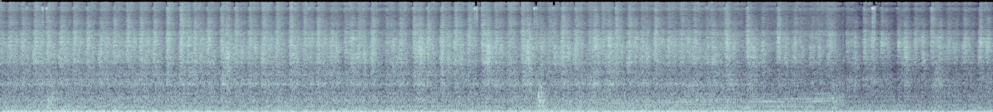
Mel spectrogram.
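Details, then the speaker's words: Old OBS Ford crew cab truck, first look under the hood, at idle: heavy low rumble with uneven pulsing and scattered clatter, growing more vibrating; oil pressure and battery voltage fine, no warning lights, rough idle cause unknown. "the oil pressure looks fine the battery voltage is fine everything looks okay it just sounds like i"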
